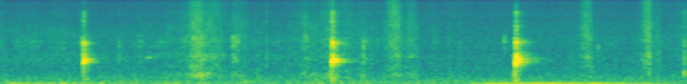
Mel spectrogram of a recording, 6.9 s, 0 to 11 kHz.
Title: 1 month 19 days - cute hiccups while we are watching an elephant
